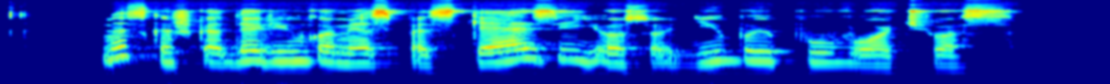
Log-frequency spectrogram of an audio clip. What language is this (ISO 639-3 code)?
lit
